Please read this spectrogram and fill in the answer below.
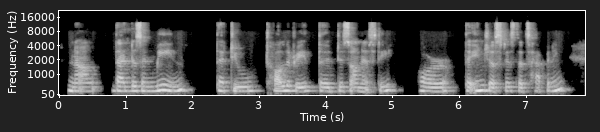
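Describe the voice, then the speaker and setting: Somewhat breathy, a woman speaks at a very slow pace with monotone, flat intonation. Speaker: tarot card reader. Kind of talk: pick-a-card tarot reading. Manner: subdued, low-energy; hesitant with fillers.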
